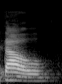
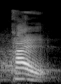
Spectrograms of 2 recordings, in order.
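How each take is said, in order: First: 달 said as 'thou', low, tongue drawn back; English dark L. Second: 달 with a firm final L, louder; Korean pronunciation. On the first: Teacher showing the English way, 'thou' with dark L. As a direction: let the L of 달 slide into a w. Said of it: "제가 해볼게요". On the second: Teacher contrasting for trainees, Korean 달 with clear L. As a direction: hold the tongue at the front on 달. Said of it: "선생님들이 한국어 바-, 달 발음해 보세요". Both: Shown as a demonstration.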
